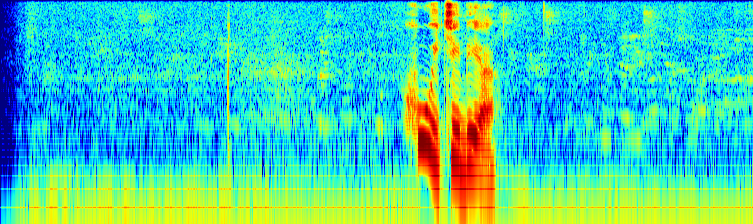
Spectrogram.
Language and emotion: Russian, angry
